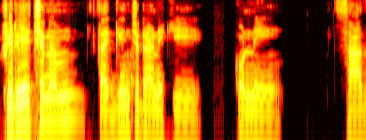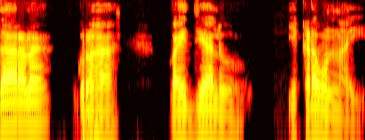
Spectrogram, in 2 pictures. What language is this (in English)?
Telugu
